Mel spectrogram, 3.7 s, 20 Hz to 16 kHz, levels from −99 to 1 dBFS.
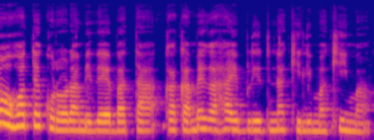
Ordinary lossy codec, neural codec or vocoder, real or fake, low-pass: Opus, 64 kbps; vocoder, 48 kHz, 128 mel bands, Vocos; fake; 14.4 kHz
